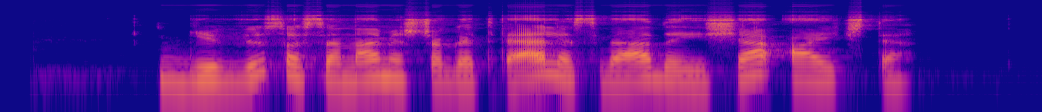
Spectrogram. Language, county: Lithuanian, Šiauliai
